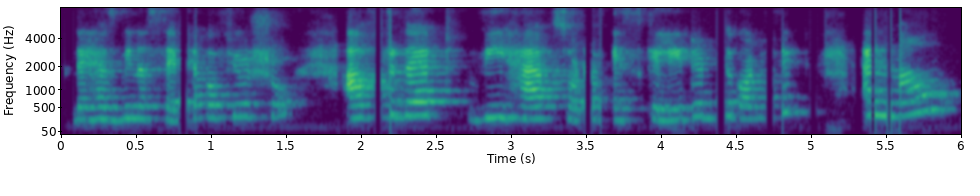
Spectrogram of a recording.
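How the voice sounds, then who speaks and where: A woman with a fairly high voice presents an instructional webinar. She explains things step by step in a measured teaching manner, with tag questions to check in. The sound has a clear room echo. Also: fairly bright tone. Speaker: presenter, story editor. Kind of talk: explanatory webinar lecture with slides.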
